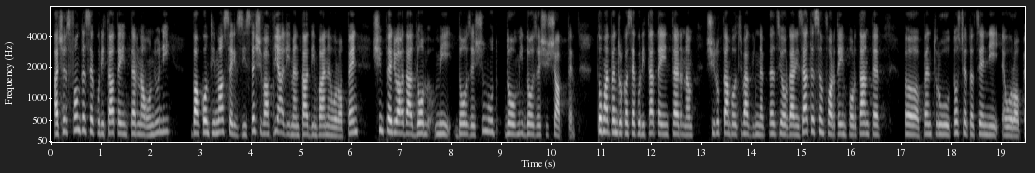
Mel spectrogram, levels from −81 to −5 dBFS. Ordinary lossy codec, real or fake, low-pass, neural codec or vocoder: none; fake; 7.2 kHz; codec, 16 kHz, 0.8 kbps, ZipCodec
